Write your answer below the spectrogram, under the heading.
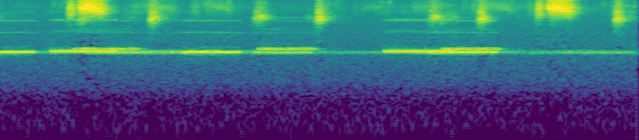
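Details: Crickets chirping in grass on a warm summer night in Bulgaria, recorded with a surround microphone: a steady high trill with louder pulsing stretches, plus separate sharp high ticks from other crickets.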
